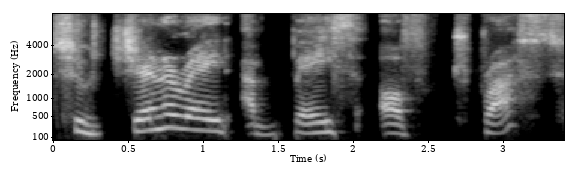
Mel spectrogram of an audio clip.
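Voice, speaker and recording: A woman speaks in an Argentine accent. Her intonation is lively. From Argentina. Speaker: business coach. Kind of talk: interview.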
